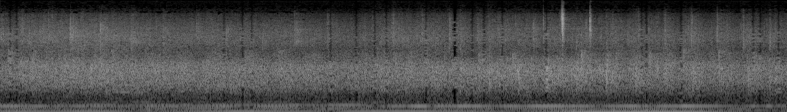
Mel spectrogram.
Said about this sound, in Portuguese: Eu peço à igreja que receba o pastor Marcos Feliciano com a calorosa salva de palmas.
